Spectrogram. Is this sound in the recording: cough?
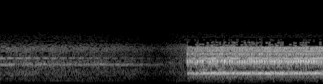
no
